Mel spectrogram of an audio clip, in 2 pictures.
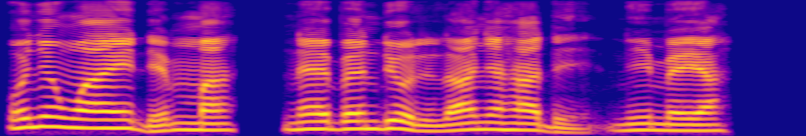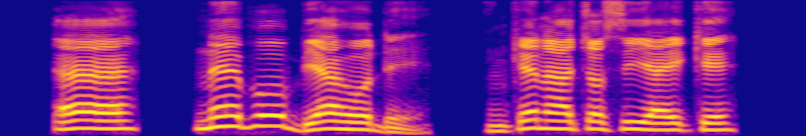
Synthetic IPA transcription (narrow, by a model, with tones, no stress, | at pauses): o˦ɲe˦ŋʷa˨ɲɪ˦dɪ˨m̩˦ma˦ | ne˦be˦n̩˦dɪ˦o˨li˨la˦ɲa˦ɦa˦dɪ̰˨ni˦me˦ja˦ | eː˦ | ne˦bo˦bja˦ɦʊ˦dɪ̰˨ | ŋ̩˨ke˦na˨a˦t͡ʃɔ˦sɪ˦ja˦i˦ke˦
